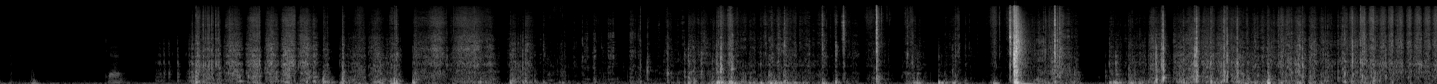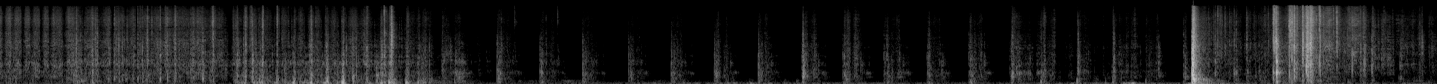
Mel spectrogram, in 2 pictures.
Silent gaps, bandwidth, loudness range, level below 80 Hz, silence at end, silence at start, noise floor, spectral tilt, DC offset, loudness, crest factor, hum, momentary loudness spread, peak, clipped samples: none; 17 kHz; 23 LU; -44 dBFS; 0 s; 0.3 s; -60 dBFS; -2 dB/octave; under 0.1%; -26 LUFS; 30 dB; none; 28 LU; 0 dBFS; under 0.1%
